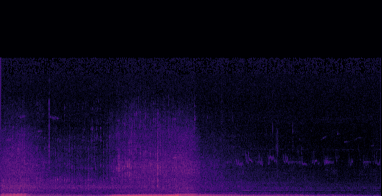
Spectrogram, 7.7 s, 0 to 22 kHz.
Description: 4wd humvee manouver

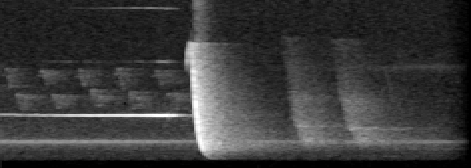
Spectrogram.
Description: bird eastern whip bird call

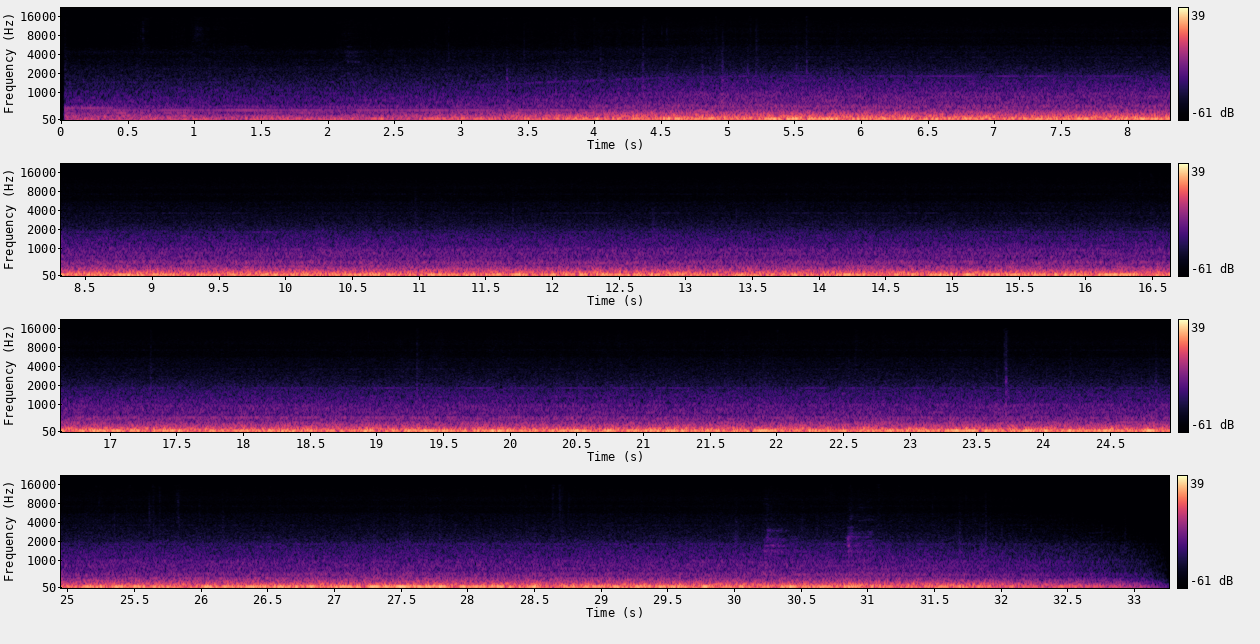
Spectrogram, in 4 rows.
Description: aircraft 1995 a320 airbus takeoff interior stereo

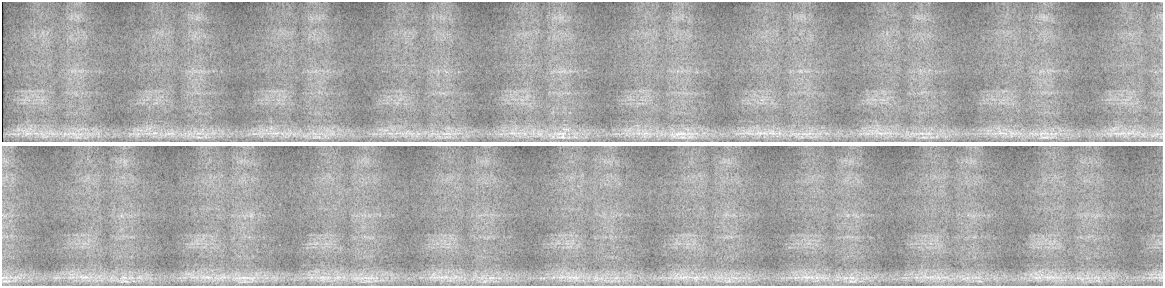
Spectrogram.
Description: gym rowing machine operating loop

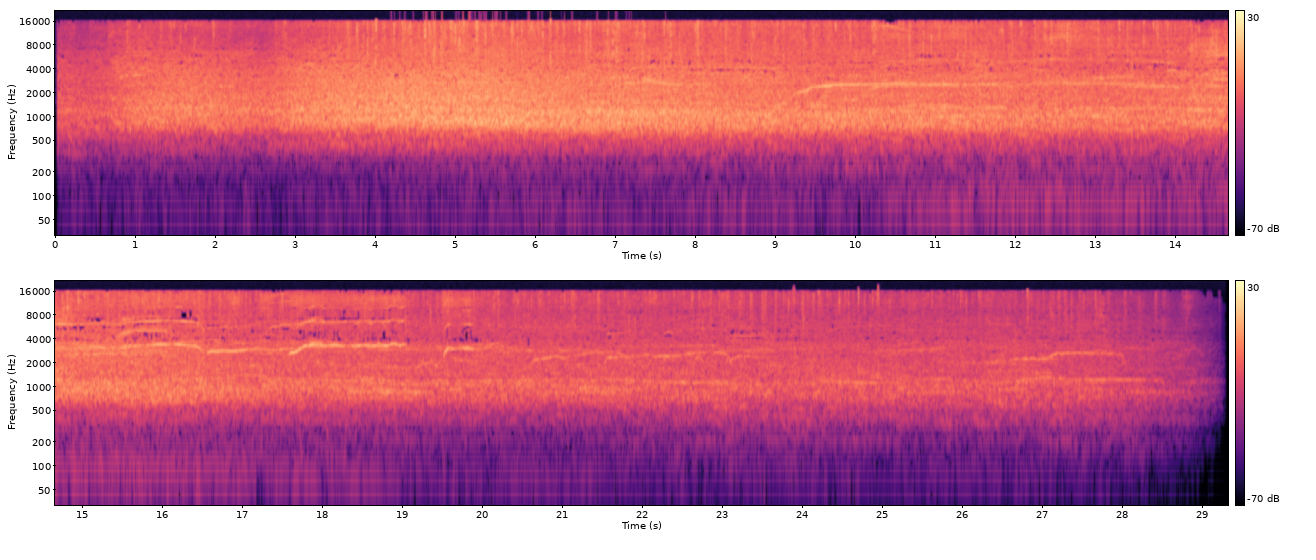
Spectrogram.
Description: ambience worldcup rugby crowd cheer loud stereo

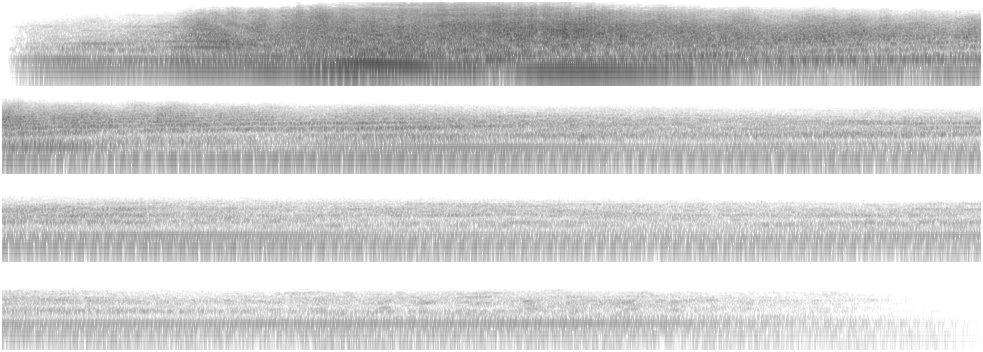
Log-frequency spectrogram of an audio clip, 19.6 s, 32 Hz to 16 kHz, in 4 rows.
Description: aircraft cac ca-18 mustang mk23 pass overhead

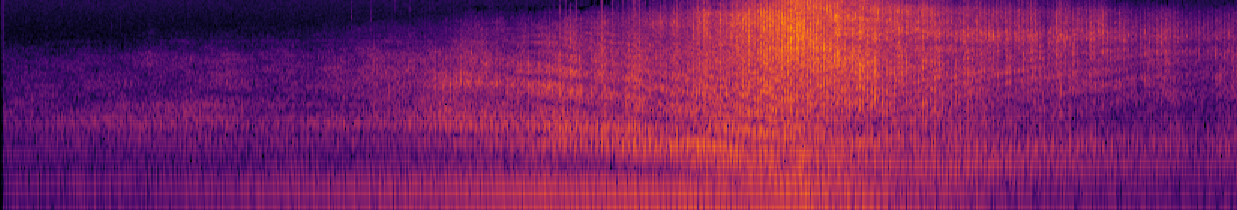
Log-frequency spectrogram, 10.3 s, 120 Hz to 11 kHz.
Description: aircraft cac wirraway pass overhead; 1945

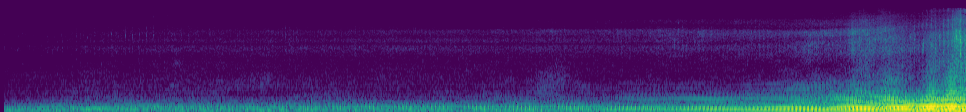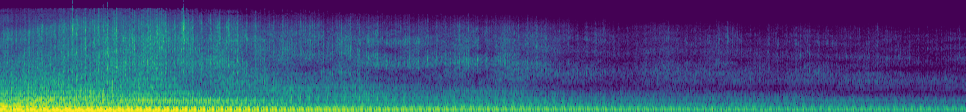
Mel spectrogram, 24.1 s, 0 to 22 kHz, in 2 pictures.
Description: aircraft avro 643 mkia cadet takeoff stereo

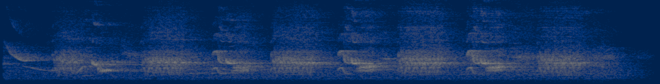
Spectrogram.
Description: bird common myna call

